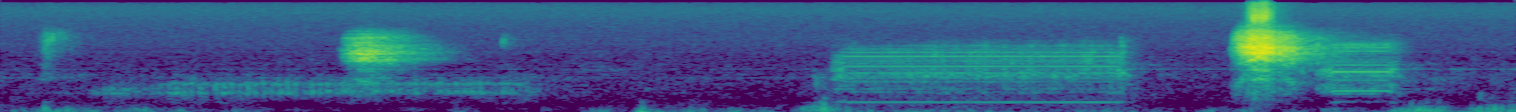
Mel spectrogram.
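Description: Two raspy, hissing calls, the second one near the end the loudest, typical of Eurasian eagle-owl young begging. Between them a steady pitched tone sounds for about a second and a half.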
